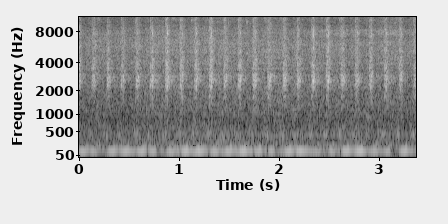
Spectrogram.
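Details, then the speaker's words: 1989 Ford Mustang LX 5.0 V8, newly revived after years sitting, brand-new fuel injectors, warming up: fast even tick about six per second over a rough idle; ticking of unknown origin. "This car is running. I'm trying to figure out what that noise is. These are brand new fuel injectors."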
